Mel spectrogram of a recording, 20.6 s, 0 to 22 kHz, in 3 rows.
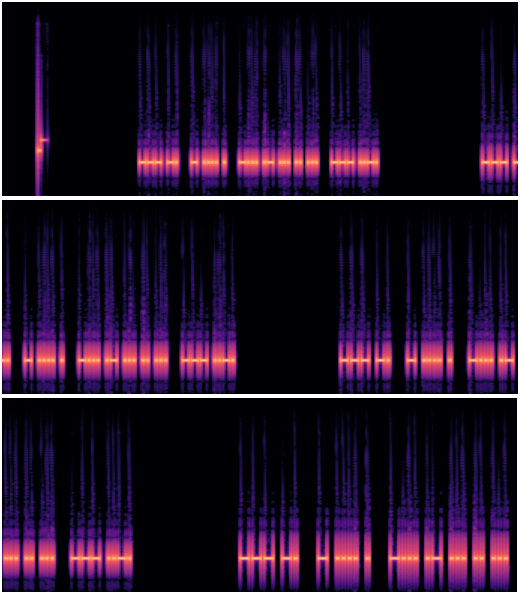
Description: Morse code, heard as a keyed tone, about 38 wpm, 700 Hz. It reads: ON THE BASIS OF ON THE BASIS OF ON THE BASIS OF ON THE BASIS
